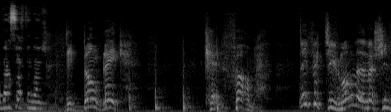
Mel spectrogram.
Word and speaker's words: Blake: Ah, c'est Blake et Mortimer, et pas Black. Pourquoi tout le monde dit Black? Je suis le seul à prononcer correctement.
